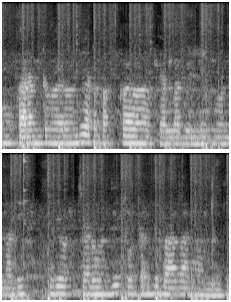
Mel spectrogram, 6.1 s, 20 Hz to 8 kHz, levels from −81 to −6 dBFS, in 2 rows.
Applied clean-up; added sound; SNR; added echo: none; Livestock, farm animals, working animals; 7 dB; reverberation time 0.3 s.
